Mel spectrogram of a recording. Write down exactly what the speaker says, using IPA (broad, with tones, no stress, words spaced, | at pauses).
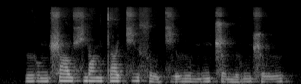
ɻɤ˧˥ŋʂɑ˥ʊ̯ ɕjɑ˥˧ŋt̪ä˥˩t͡ɕi˥ sɹ̩˨˩t͡ɕi˦ɻɻ̩˥˩ mʊ˥ŋʈ͡ʂə˨˩nɻʊ˥˩ŋʂɻ̩˧˥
